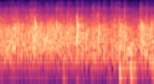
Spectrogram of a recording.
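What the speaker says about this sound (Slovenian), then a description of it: "En velik aplavz za godbenike, za katerim je že dolg delovni dan." An outdoor crowd applauds a brass band at a May Day celebration in a castle park in Ravne na Koroškem, Slovenia, giving steady, moderately loud clapping that runs throughout.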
